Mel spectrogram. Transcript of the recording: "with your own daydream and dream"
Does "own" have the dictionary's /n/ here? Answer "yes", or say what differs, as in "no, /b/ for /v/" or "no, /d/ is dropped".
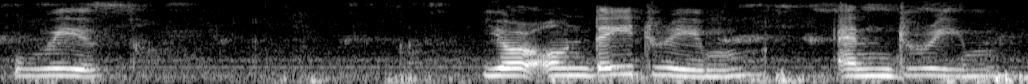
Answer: yes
